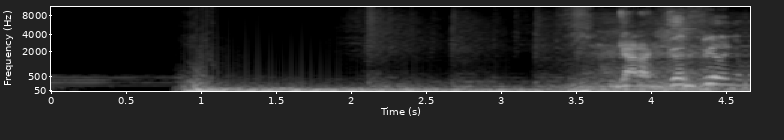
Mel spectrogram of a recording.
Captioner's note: logo whooshes; suspenseful music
